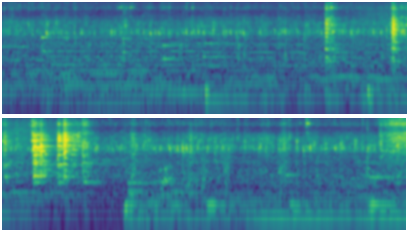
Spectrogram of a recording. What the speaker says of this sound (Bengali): ভাজা জিরার গুঁড়া গরম মশলা একসাথে আমরা এভাবে দেওয়ার পর এটাকে মিক্স করে নিচ্ছি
